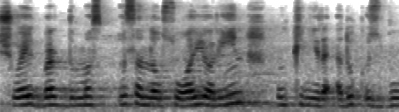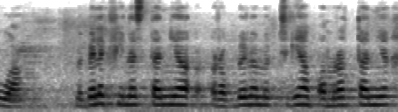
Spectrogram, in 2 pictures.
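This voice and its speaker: With an Egyptian accent, a woman speaks at a fairly high pitch and a moderate pace, with noticeable background noise and audible room echo. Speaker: cooking vlogger, homemaker. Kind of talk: cooking vlog narration. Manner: casual, halting with fillers.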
